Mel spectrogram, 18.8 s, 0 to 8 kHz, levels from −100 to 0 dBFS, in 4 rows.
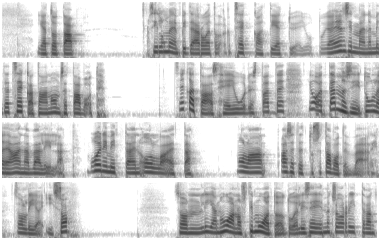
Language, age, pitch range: Finnish, 30-49, 165-220 Hz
